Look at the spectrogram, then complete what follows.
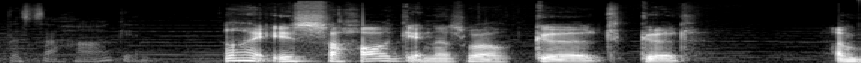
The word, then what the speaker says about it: Sahagin: Oh, it is Sahagin as well. Good, good. I'm glad when my pronunciations have been correct.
